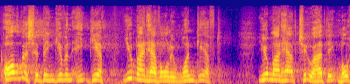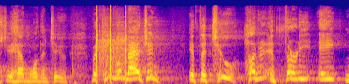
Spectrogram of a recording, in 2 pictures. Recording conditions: large echoing room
